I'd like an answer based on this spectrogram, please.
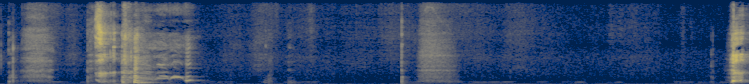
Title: I got the Hiccups. [Funny] Not ASMR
